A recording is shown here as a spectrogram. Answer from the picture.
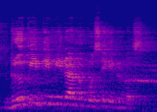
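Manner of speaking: usual speaking voice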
